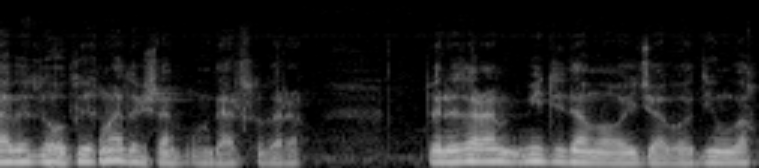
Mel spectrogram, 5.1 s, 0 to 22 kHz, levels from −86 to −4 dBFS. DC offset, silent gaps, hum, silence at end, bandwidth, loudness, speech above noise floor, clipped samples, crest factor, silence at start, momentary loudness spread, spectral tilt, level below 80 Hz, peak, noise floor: under 0.1%; none; none; 0 s; 16 kHz; -36 LUFS; 29 dB; under 0.1%; 16 dB; 0 s; 12 LU; -8 dB/octave; -60 dBFS; -18 dBFS; -63 dBFS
